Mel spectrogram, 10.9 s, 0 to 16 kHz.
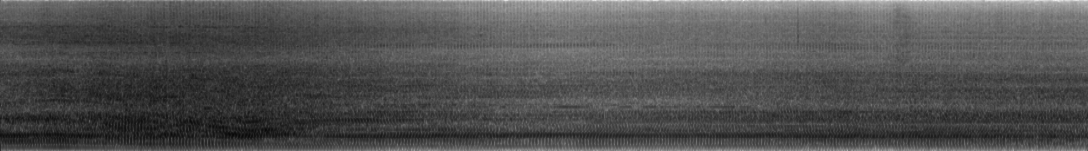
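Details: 2007 Arctic Cat 400 ATV after carburetor cleaning and spark plug replacement: revs briefly then settles into a steady, even idle with a constant tone; normal, healthy idle.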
